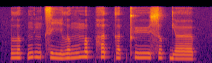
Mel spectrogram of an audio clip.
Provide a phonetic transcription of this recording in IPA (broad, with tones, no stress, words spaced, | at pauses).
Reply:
lʊ˨k̚ŋɪ˧ŋt͡siː˨˩ lʊ˨˧ŋ mɐ˥p̚ hɐ˥t̚kɐ˧k̚pʰyː˧sʊ˧k̚ jœː˨p̚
